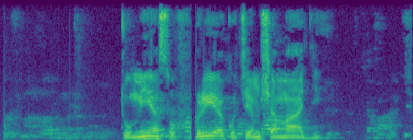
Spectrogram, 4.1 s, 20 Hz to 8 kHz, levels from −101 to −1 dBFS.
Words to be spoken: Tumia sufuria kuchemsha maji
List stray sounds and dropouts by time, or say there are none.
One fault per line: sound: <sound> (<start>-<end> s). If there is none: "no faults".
sound: dropout (1.9-2.0 s)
